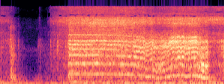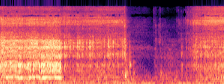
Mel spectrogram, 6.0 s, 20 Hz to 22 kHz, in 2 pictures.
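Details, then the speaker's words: 1980s Hornby APT, original motor in the centre car before repair; a thin, labouring whine rises and sags with scratchy stops and starts, sticking when power is applied. It is lethargic and noisy with carriages on. The cause is a worn armature/commutator; the owner first suspected lack of oil. "there's no power in the motor so once you've got all the carriages on there it's very lethargic um and just you know makes an horrendous noise as well"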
